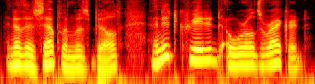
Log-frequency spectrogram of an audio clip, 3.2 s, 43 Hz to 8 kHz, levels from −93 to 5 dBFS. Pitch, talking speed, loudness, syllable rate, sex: 145 Hz, 190 wpm, -17 LUFS, 5.9 syllables/s, male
